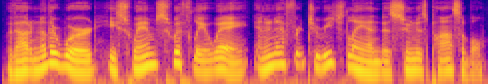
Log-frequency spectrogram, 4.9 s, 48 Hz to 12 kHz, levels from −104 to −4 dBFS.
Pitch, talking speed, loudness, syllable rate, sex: 135 Hz, 210 wpm, -16 LUFS, 5.3 syllables/s, male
